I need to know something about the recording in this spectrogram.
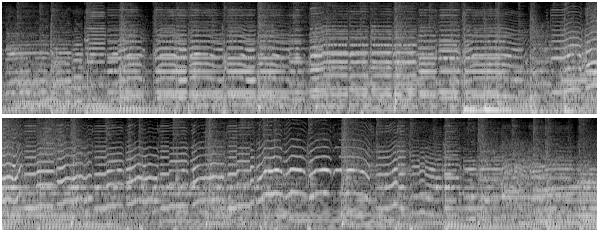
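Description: Live rock band playing an instrumental break led by a fiddle solo. The fiddle slides and bends between notes over guitars, bass and drums keeping a steady beat.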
